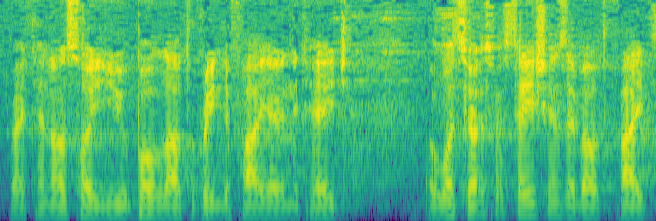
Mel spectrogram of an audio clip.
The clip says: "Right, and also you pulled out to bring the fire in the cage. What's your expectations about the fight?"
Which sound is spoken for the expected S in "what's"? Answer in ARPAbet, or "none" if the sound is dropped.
S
